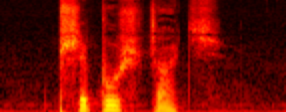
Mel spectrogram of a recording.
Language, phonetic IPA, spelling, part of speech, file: Polish, [pʃɨˈpuʃt͡ʃat͡ɕ], przypuszczać, verb, Pl-przypuszczać.ogg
